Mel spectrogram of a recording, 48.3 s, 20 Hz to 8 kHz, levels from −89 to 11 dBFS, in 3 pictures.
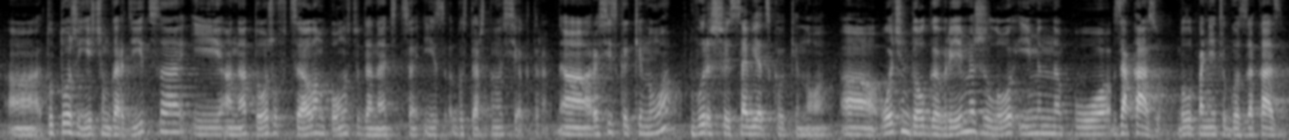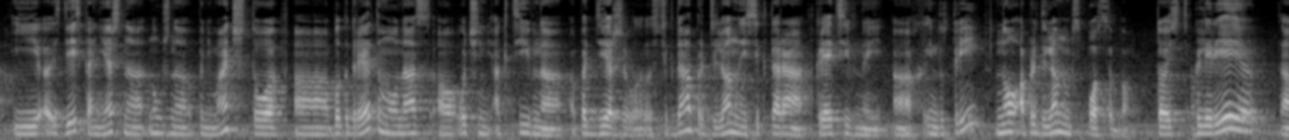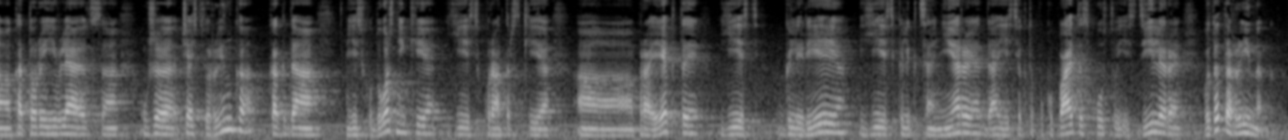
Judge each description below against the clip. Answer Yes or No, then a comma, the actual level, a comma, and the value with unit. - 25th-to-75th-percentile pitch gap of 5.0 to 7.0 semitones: No, average, 3.0 semitones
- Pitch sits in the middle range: Yes, medium, 155 Hz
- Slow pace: Yes, slow, 100 wpm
